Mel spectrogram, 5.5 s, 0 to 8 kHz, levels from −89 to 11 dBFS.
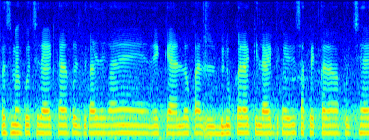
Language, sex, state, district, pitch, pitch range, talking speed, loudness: Hindi, female, Uttar Pradesh, Budaun, 160 Hz, 155-165 Hz, 270 wpm, -24 LUFS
